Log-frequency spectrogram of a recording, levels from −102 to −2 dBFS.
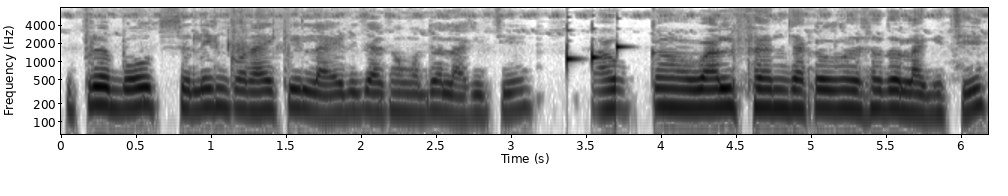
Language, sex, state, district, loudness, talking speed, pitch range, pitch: Odia, male, Odisha, Malkangiri, -16 LUFS, 155 wpm, 155-175 Hz, 170 Hz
